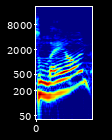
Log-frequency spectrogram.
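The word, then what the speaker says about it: Léon: How do you pronounce an accented E or sorry, Nay? Is that Or is No, that's the N with the accent. I Leon the lion. A Leon. It's Leon. Okay. Just e acute like the e in touch.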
